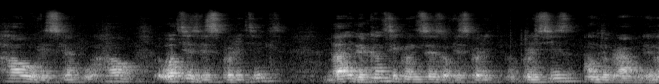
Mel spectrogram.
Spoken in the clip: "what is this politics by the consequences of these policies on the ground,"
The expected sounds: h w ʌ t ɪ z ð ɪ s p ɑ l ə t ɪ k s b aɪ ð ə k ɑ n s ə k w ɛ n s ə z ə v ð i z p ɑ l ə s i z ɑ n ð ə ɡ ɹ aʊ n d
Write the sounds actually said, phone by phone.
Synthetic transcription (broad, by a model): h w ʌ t ɪ z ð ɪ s p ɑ l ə t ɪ k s b aɪ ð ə k ɑ n s ə k w ɛ n s ə z ə v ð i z p ɑ l ə s i z ɑ n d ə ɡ ɹ aʊ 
